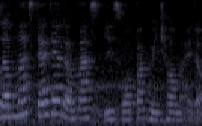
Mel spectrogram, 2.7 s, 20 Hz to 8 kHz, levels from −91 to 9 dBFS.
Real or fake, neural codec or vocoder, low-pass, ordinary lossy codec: real; none; none; none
